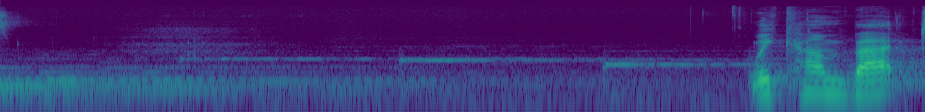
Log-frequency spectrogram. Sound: inhales

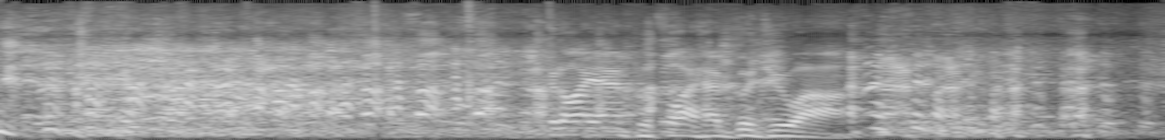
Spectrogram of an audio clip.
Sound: laughter

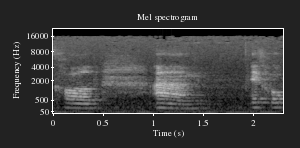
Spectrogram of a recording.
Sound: takes breath

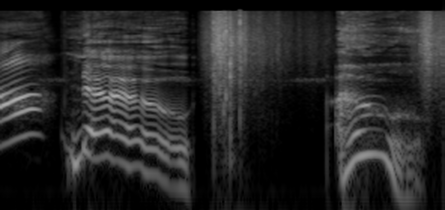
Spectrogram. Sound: rustling

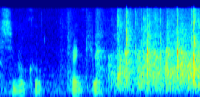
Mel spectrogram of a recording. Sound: applause

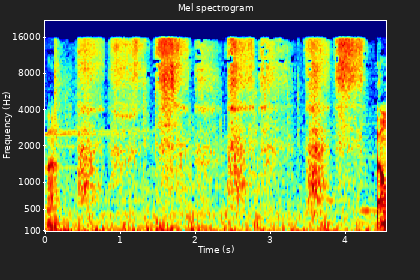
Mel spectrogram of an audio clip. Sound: panting

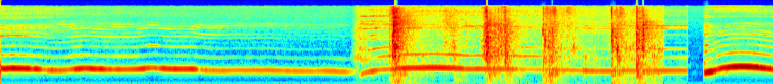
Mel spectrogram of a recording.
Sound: screams

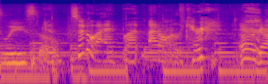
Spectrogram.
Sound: chuckles

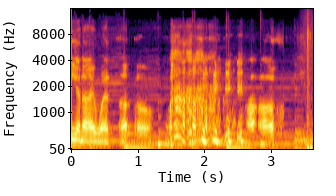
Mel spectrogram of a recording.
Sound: both laughing

